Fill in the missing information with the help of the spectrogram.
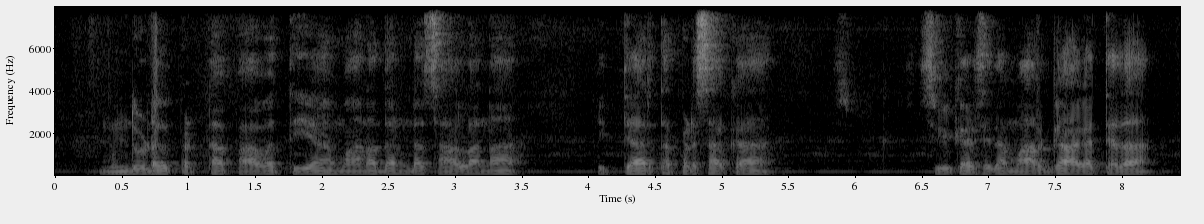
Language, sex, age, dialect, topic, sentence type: Kannada, female, 18-24, Dharwad Kannada, banking, statement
